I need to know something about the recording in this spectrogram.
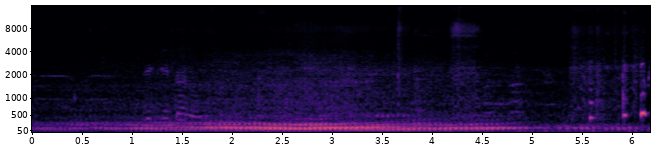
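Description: A motor vehicle's engine passing close by, building up over the first couple of seconds, loudest in the middle, then fading away by about five seconds in.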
